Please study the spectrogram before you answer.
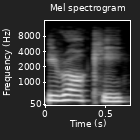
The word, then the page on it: iraqi: British English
